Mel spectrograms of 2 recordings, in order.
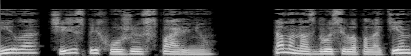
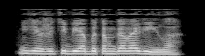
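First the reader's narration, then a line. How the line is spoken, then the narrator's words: Angry reply. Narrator (Russian): сердито ответила Анна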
